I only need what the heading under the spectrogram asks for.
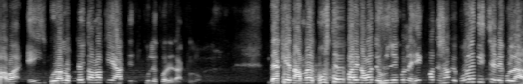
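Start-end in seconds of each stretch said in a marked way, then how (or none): none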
